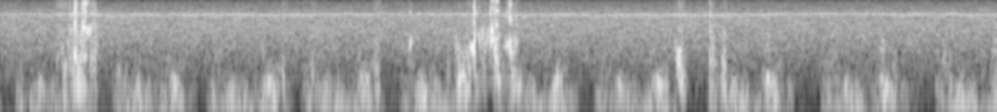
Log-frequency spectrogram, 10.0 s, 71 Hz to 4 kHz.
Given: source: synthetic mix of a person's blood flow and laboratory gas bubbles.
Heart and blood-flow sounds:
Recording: Doppler ultrasound of blood flow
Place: precordium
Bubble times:
0.55-1.00 s: bubbles
2.80-2.87 s: bubbles
3.10-3.15 s: bubbles
3.73-3.82 s: bubbles
4.08-4.14 s: bubbles
4.45-5.23 s: bubbles
6.73-6.89 s: bubbles
7.07-7.28 s: bubbles
From the record:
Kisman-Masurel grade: 223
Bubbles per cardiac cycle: several, 3 to 8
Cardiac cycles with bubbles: 10 to 50%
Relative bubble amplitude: loud (0.450 to 0.775)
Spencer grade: 2 (many but less than half of the cardiac periods contain bubble signals, singularly or in groups)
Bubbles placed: only in the low amplitude regions of the cardiac cycle

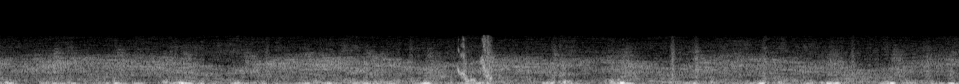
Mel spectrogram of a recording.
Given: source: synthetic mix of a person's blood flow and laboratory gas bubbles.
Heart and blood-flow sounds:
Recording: Doppler ultrasound of blood flow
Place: subclavian vein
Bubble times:
4.56-4.96 s: bubbles
From the record:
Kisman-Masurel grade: 222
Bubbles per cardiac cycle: several, 3 to 8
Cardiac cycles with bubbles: 10 to 50%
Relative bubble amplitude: moderate (0.250 to 0.450)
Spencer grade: 2 (many but less than half of the cardiac periods contain bubble signals, singularly or in groups)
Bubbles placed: anywhere in the cardiac cycle

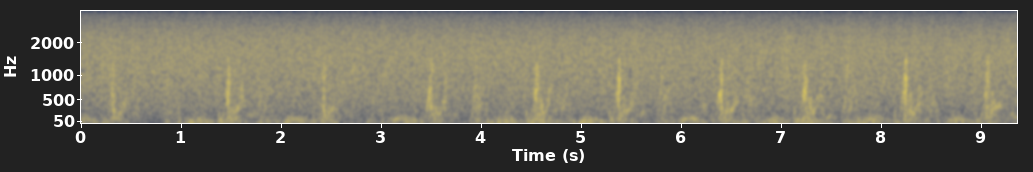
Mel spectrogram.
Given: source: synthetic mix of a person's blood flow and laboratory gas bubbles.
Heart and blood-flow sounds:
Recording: Doppler ultrasound of blood flow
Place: precordium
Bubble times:
6.20-6.27 s: bubbles
From the record:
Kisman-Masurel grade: 121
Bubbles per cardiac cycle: 1 to 2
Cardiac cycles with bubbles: 10 to 50%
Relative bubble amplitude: barely perceptible (0.100 to 0.250)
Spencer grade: 2 (many but less than half of the cardiac periods contain bubble signals, singularly or in groups)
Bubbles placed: anywhere in the cardiac cycle

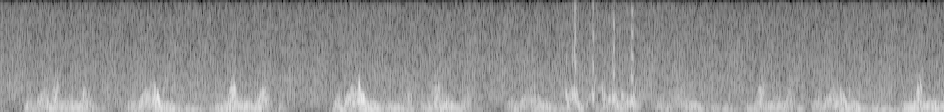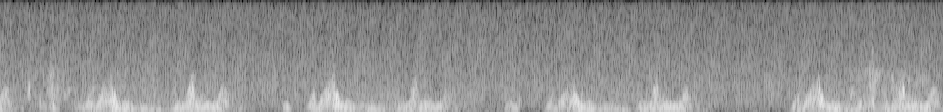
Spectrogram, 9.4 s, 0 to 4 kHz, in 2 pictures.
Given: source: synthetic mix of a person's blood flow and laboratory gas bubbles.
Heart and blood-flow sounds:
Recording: Doppler ultrasound of blood flow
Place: precordium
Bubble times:
2.00-2.23 s: bubbles
2.79-3.21 s: bubbles
4.83-5.21 s: bubbles
6.12-6.18 s: bubbles
8.96-9.37 s: bubbles
From the record:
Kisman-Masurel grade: 221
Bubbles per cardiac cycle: several, 3 to 8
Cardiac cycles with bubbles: 10 to 50%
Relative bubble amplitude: barely perceptible (0.100 to 0.250)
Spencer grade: 2 (many but less than half of the cardiac periods contain bubble signals, singularly or in groups)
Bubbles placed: only in the low amplitude regions of the cardiac cycle

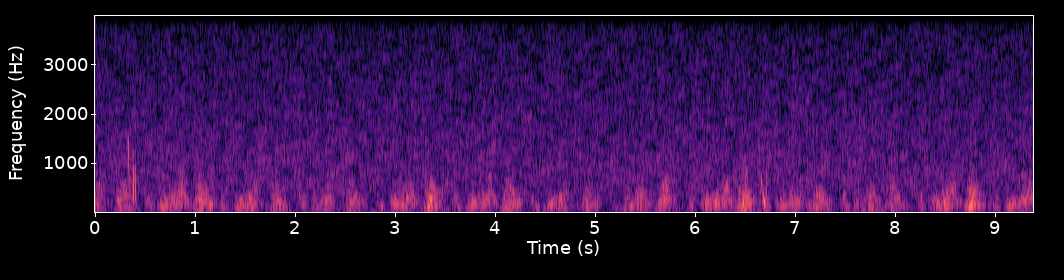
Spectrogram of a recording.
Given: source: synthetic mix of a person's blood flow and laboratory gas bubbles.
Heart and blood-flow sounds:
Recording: Doppler ultrasound of blood flow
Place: precordium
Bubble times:
0.30-0.44 s: bubbles
6.48-6.53 s: bubbles
6.62-6.75 s: bubbles
From the record:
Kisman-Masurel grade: 113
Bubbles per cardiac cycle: 1 to 2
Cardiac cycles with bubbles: 1 to 10%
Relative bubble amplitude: loud (0.450 to 0.775)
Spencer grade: 1 (occasional bubble signal discernible with the cardiac motion signal, with majority of cardiac periods free of bubbles)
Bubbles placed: anywhere in the cardiac cycle

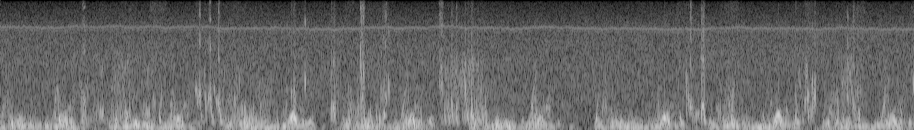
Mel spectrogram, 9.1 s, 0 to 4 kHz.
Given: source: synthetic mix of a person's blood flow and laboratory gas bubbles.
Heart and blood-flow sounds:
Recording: Doppler ultrasound of blood flow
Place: precordium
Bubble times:
0.78-1.36 s: bubbles
1.39-1.66 s: bubbles
1.91-2.75 s: bubbles
3.00-3.09 s: bubbles
3.28-3.42 s: bubbles
3.44-3.92 s: bubbles
4.38-4.92 s: bubbles
6.75-7.09 s: bubbles
7.15-7.44 s: bubbles
7.90-8.19 s: bubbles
8.30-8.65 s: bubbles
9.10-9.15 s: bubbles
From the record:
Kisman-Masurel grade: 232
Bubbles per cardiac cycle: several, 3 to 8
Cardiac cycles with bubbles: 50 to 99%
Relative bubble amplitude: moderate (0.250 to 0.450)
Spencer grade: 3 (all of the cardiac periods contain showers or single bubble signals, but not dominating or overriding the cardiac motion signals)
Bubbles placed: only in the low amplitude regions of the cardiac cycle

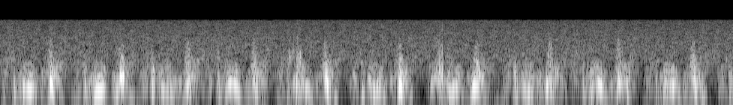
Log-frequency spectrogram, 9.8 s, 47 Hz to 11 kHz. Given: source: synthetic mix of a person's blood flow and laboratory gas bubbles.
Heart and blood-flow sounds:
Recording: Doppler ultrasound of blood flow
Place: precordium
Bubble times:
3.84-4.04 s: bubbles
5.78-5.91 s: bubbles
From the record:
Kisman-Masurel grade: 121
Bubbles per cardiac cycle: 1 to 2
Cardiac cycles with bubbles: 10 to 50%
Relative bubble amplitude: barely perceptible (0.100 to 0.250)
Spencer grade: 2 (many but less than half of the cardiac periods contain bubble signals, singularly or in groups)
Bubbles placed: only in the low amplitude regions of the cardiac cycle

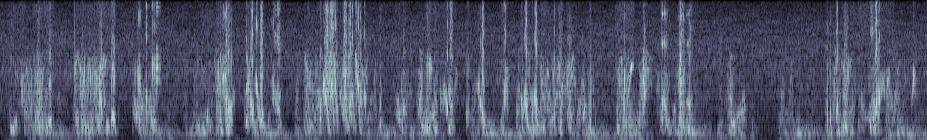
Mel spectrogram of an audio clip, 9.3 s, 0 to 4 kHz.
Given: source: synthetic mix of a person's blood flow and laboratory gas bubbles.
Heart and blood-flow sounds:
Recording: Doppler ultrasound of blood flow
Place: precordium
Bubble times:
0.08-0.55 s: bubbles
0.74-1.20 s: bubbles
1.32-1.62 s: bubbles
1.99-2.37 s: bubbles
2.42-2.84 s: bubbles
3.03-3.69 s: bubbles
3.78-3.84 s: bubbles
3.95-4.10 s: bubbles
4.24-4.59 s: bubbles
4.66-4.72 s: bubbles
4.76-4.92 s: bubbles
5.00-5.12 s: bubbles
5.18-5.79 s: bubbles
5.87-6.00 s: bubbles
6.15-6.35 s: bubbles
6.38-6.98 s: bubbles
8.25-8.96 s: bubbles
9.10-9.19 s: bubbles
From the record:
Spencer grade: 3 (all of the cardiac periods contain showers or single bubble signals, but not dominating or overriding the cardiac motion signals)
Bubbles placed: anywhere in the cardiac cycle

